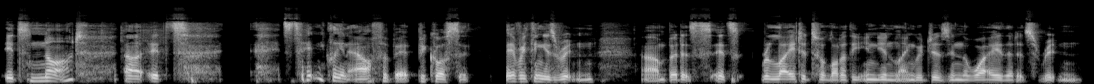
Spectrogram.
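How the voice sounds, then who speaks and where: An Australian man in his forties explaining things casually as an interview guest on software. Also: fairly low pitch, steady tone, moderate pace, creaky, no room sound. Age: 40s.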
